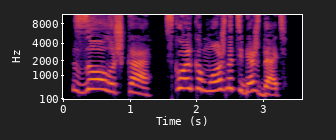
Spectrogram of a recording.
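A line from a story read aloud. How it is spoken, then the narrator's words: Indignant distant shout. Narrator (Russian): возмущенно прокричала из своей комнаты Анька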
